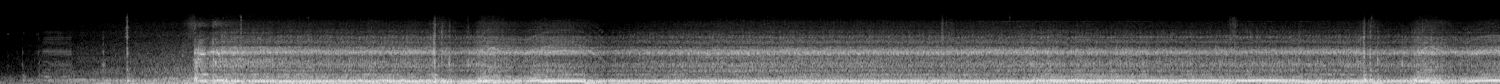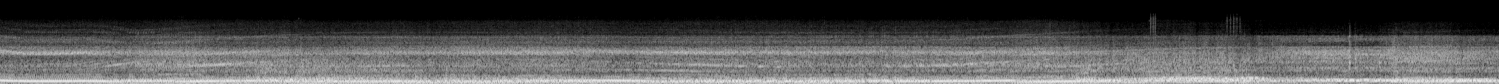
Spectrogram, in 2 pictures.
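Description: Motorcycle engine running while riding, loud from about two seconds in, its pitch rising and falling again and again with the throttle, over a steady rush of road and wind noise.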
